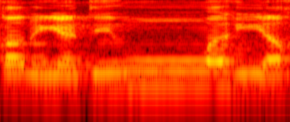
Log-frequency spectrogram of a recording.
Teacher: 2 زیر کی تنوین کے بعد واو حرف معلوم میں سے ہے تو یہاں پر ادغام مع الغنہ ہوگا، یعنی غنہ کر کے ادغام کریں گے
